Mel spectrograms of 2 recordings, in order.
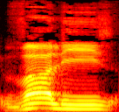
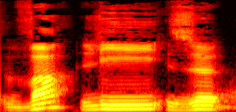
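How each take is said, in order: First: Said in the usual way. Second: "valise" split into va, li, se; syllable by syllable. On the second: Shown as a demonstration. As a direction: sound out each syllable of "valise" separately. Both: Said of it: "Dans la première syllabe".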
